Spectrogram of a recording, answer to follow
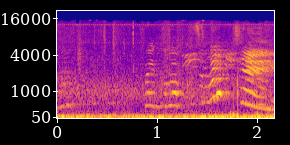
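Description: People's voices, with one voice sliding steeply down in pitch near the end, over a steady low rumble.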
